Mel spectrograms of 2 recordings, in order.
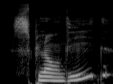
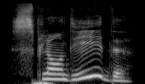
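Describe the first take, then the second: First: Splendide repeated much softer. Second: Splendide said clearly at full voice; teacher models Splendide for learners, clearly; model word. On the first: Teacher echoes Splendide quietly for the class. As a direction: softly echo Splendide. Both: Shown as a demonstration. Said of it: "Répétez après moi".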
